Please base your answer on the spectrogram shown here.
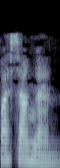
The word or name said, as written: pasangan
